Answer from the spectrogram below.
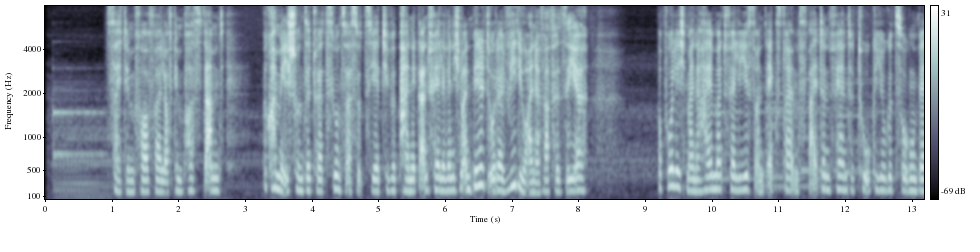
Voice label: Voice Over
